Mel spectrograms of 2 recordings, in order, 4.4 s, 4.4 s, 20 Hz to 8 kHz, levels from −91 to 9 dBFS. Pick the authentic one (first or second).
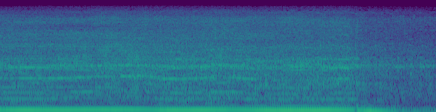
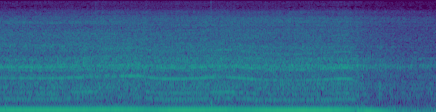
second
